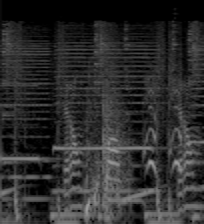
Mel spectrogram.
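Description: Poochy Pup, the dog in the Yoshi's Crafted World video game, gives a few short, bright yips and barks in quick succession, close and clear over game music.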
